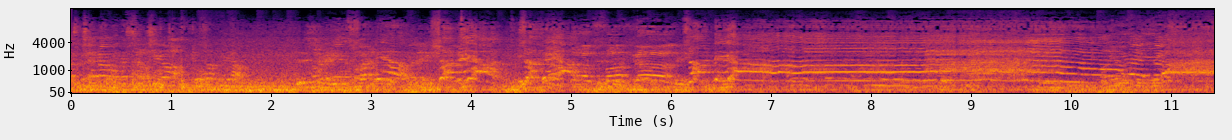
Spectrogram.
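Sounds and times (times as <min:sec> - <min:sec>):
noisy background: 0:00.0 - 0:11.4
man screaming: 0:06.6 - 0:11.4.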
